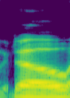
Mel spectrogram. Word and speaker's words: Gadot: Not sure if it's Gal Gadot or Gal Gadot. It's Gal Gadot. She's Israeli. No hard T.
